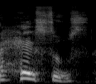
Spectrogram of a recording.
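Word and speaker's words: Jesús: yukue Abby says Lisa remember the letter J in Spanish we pronounced like H thank you so like Jose right or hey soos is that right like that for example of the J being pronounced like an H thank you I'm gonna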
